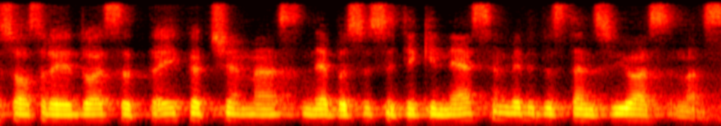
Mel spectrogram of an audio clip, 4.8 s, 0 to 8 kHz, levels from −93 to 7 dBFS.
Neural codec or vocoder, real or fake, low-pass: codec, 24 kHz, 0.5 kbps, DualCodec; fake; 7.2 kHz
